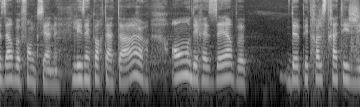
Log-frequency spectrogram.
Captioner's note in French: voix de l'interprète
